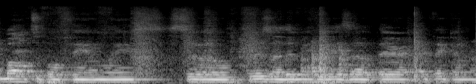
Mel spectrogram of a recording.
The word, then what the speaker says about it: Mejia: I am Mejia, which children growing up reminded me rhymes with Aquia.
